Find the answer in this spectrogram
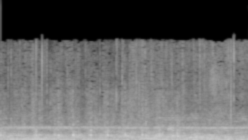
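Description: Indistinct background voices with a thin steady high tone, and light clicks and scrapes of plastic spatulas against a flat griddle as an omelette is folded.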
